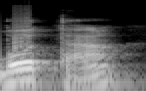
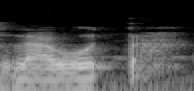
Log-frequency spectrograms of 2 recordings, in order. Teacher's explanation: But then, because the word is grammatically feminine in Spanish, when you put the definite article la, suddenly you get a vowel before the initial word initial ba, and the word initial ba becomes intervocalic in the phrase. Therefore, the pronunciation becomes la bota.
